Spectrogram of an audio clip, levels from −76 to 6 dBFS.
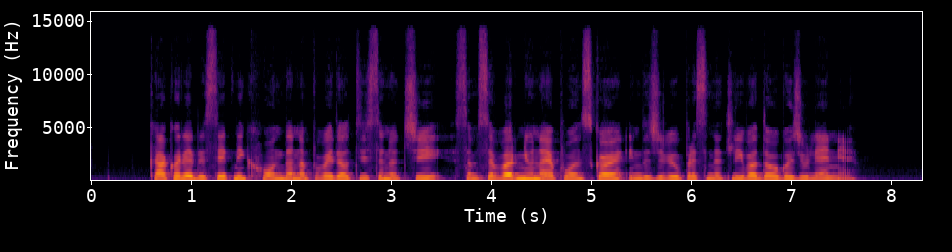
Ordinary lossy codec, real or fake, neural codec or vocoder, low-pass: none; fake; autoencoder, 48 kHz, 128 numbers a frame, DAC-VAE, trained on Japanese speech; 14.4 kHz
